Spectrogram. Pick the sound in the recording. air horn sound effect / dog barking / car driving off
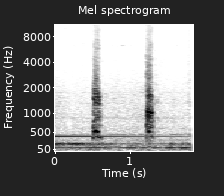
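dog barking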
